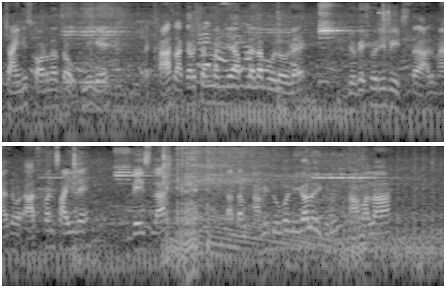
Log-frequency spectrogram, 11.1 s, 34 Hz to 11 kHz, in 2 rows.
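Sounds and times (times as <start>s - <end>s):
street traffic rumble: 0.0s - 11.0s
motorcycle engine running: 7.0s - 11.0s.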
